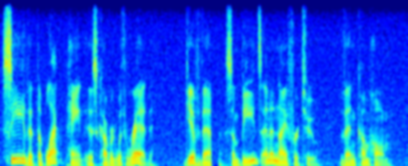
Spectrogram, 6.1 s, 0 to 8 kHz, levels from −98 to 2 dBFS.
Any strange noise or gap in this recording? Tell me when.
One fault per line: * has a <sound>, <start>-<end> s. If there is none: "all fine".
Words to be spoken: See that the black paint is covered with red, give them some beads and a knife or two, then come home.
* has a dropout, 3.2-3.3 s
